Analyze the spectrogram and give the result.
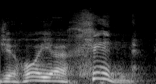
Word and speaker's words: Jehoiachin: And she made it very clear to point out the difference between Jehoiakim and Jehoiachin. And that's the way she pronounced it. She put the real heavy H in there. Because of that German Jew accent. So we learned it Jehoiachin.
